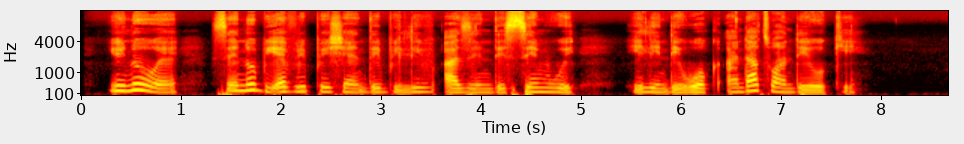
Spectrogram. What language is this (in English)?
Nigerian Pidgin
